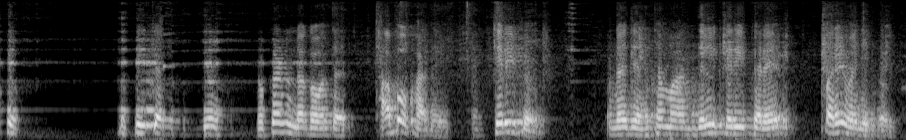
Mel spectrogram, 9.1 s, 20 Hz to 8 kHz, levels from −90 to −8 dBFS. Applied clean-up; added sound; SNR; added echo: neural mask model RNNoise.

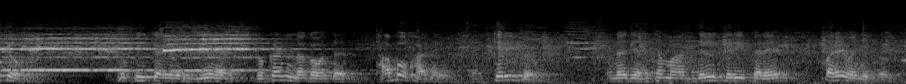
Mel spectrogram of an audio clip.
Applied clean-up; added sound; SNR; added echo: none; Train; -3 dB; none.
